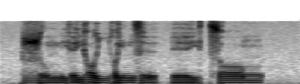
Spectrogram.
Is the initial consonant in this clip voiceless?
no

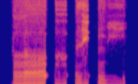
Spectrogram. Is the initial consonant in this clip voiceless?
no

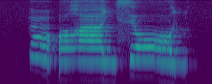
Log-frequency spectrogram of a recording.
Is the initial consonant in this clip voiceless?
yes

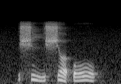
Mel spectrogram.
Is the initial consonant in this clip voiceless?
yes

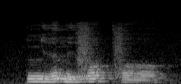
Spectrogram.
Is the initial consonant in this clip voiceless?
no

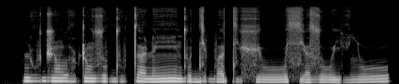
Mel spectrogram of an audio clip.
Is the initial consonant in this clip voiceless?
no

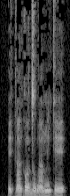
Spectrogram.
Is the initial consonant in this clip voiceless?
yes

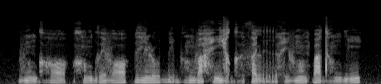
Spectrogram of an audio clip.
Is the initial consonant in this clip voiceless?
no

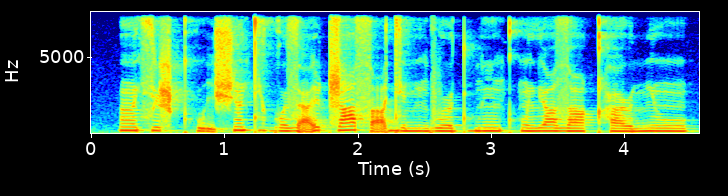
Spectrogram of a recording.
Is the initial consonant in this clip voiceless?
yes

